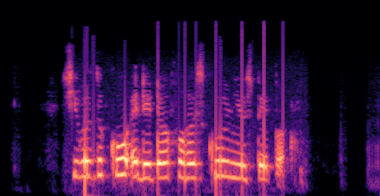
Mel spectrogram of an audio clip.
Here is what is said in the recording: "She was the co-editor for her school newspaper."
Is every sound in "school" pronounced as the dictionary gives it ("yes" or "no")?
yes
